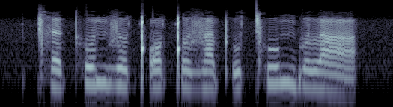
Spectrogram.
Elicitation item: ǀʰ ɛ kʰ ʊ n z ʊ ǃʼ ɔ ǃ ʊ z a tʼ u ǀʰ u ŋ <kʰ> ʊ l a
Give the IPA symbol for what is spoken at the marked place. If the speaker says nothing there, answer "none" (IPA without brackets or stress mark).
ɡ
